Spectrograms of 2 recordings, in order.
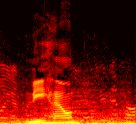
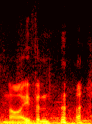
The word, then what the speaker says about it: Nyhavn: We think it's Nyhavn. Like, to us looking at it, it might just read as like Niven, but I think it's Nyhavn.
